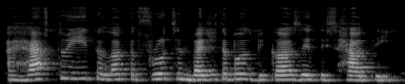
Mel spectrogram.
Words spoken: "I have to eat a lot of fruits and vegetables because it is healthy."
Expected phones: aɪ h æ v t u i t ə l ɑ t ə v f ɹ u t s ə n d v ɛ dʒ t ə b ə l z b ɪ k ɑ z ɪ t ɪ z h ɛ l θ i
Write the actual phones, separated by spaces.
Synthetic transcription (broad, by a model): aɪ h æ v t u i t ə l ɑ t ə v f ɹ u t s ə n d v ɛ dʒ t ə b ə l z b ɪ k ɑ z ɪ t ɪ z h ɛ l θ i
